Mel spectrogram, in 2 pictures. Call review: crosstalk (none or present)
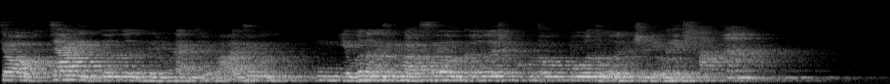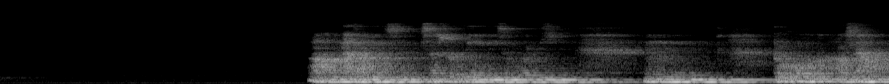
none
